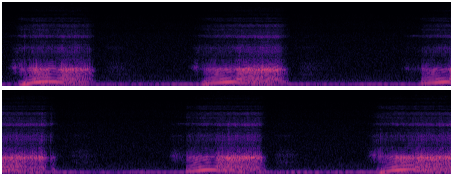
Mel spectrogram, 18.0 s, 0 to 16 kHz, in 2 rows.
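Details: Sleep snoring recorded for ASMR: steady, rumbling snores on each inhalation, about 15 breaths a minute, with quiet pauses between; ordinary snoring in a sleeper who later woke up.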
